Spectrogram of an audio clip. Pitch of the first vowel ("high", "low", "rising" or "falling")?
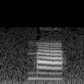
high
